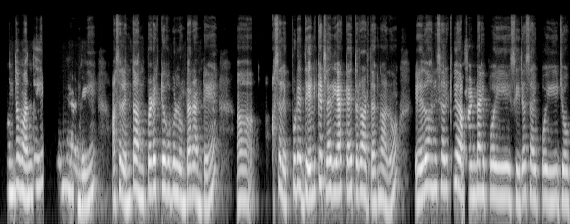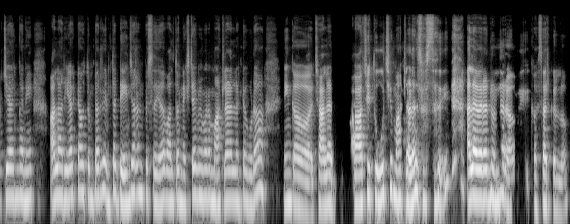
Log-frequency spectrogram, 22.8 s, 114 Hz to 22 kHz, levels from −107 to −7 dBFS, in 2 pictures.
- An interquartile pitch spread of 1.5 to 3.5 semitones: Yes, average, 3.2 semitones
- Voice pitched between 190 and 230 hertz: Yes, high, 210 Hz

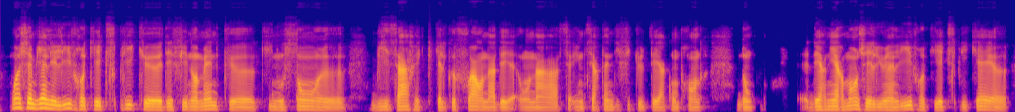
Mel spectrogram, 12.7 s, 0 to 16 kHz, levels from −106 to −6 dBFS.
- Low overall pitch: Yes, very low, 95 Hz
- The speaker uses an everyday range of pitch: Yes, average, 3.2 semitones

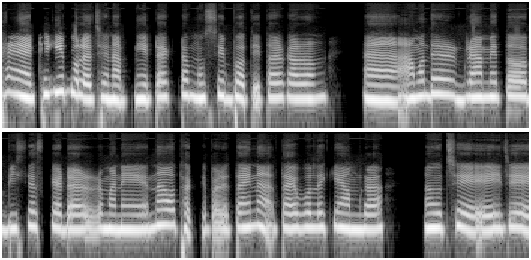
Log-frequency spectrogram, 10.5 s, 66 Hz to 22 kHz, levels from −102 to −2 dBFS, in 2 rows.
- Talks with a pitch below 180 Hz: No, very high, 265 Hz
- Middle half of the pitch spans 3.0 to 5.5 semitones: No, narrow, 2.4 semitones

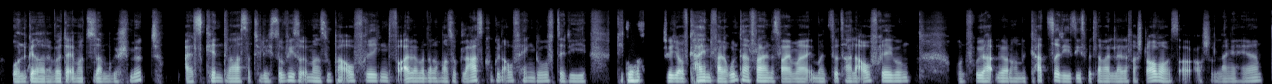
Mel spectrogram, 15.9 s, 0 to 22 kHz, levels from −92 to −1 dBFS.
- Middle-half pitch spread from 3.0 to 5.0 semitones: No, narrow, 2.6 semitones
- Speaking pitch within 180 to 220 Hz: No, low, 105 Hz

